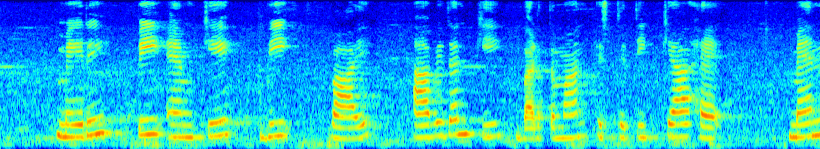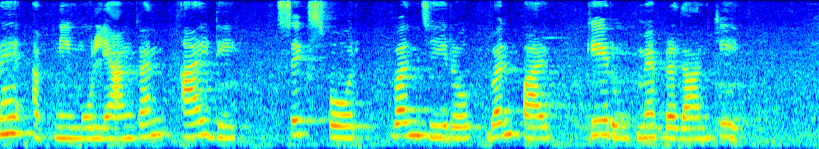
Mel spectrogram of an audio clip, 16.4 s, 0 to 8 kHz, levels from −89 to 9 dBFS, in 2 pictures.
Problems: none marked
